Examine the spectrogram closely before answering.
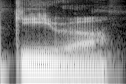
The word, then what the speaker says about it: Gero: this particular coin is called gero or jivo depending on how you want to pronounce it i've heard people say both ways g-roll comes natural but i think it is gera so i'm just going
